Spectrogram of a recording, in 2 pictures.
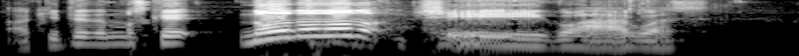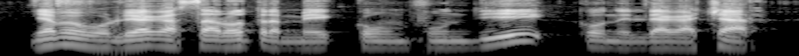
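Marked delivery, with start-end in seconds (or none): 0.9-1.5 much higher, louder frantic no's; panicked scream. Real, not acted. Gamer triggering a bomb by mistake, frantic scream. 1.5-2.7 drawn-out dismay. Real, not acted. Dismay after blunder.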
